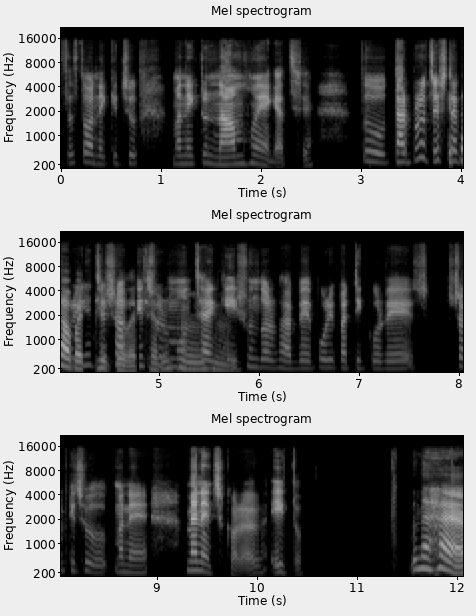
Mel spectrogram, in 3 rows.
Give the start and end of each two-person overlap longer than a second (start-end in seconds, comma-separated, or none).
3.9-5.7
